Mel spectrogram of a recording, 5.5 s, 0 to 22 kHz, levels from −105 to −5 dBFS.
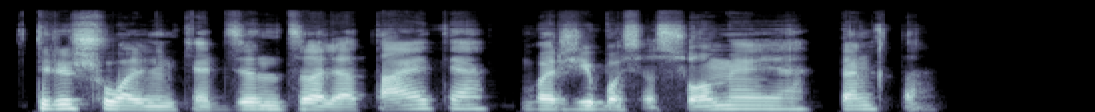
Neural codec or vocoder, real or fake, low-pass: none; real; 14.4 kHz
